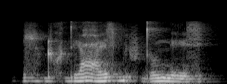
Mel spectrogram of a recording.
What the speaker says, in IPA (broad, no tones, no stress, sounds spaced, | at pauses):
zˤ ṳ ɖ ṳ x d̪ e ʕ ɛ z b i f d̪ o n̪ e z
